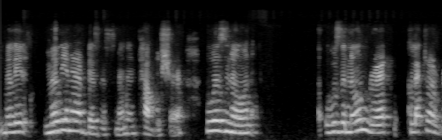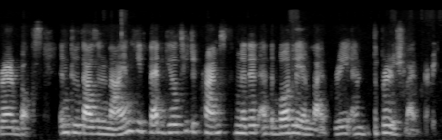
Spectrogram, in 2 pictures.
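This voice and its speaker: A woman's voice: mid-range voice, darkish tone. A woman hosting a quiz, reading questions aloud and moderating informally. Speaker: quiz host. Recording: dull lo-fi online call audio.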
